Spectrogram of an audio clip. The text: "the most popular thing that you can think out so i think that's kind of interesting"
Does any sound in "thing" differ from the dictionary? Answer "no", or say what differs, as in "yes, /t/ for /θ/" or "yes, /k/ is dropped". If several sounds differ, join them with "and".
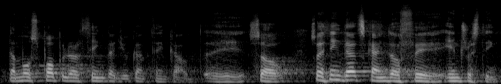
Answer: no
